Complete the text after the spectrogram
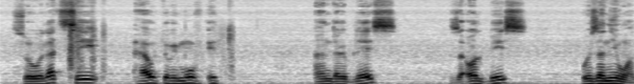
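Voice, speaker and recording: At a fairly slow pace with long, frequent pauses, a man with an Arabic accent speaks at a medium pitch, with ordinary pitch variation and very even loudness. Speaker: printer repair technician. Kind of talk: tutorial. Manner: halting.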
